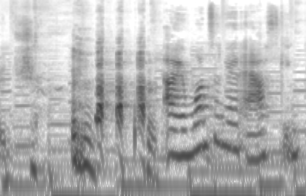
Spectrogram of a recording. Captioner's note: laughs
